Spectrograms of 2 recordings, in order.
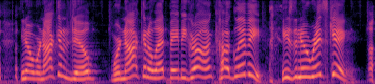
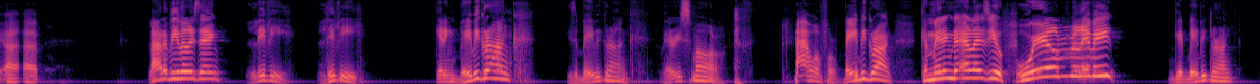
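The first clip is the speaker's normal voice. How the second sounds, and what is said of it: Imitates another person's voice. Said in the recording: “Can you do it in a Trump voice for me, though?”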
